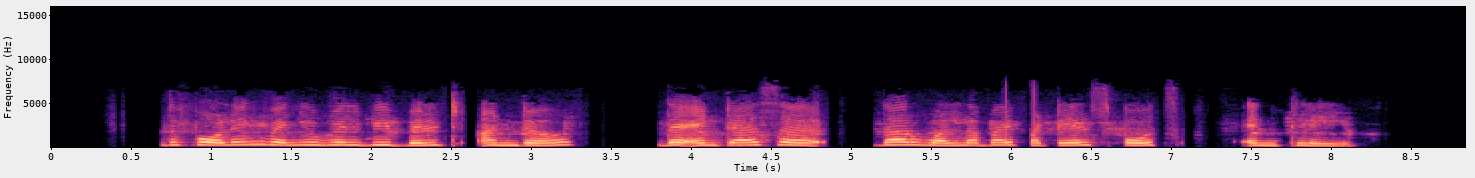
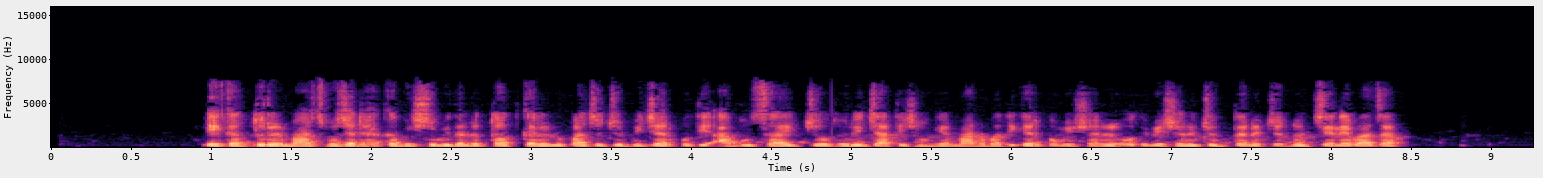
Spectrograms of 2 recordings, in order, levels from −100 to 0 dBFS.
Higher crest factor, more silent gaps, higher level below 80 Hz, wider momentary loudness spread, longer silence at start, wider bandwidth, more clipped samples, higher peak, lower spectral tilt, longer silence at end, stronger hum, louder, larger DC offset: about the same, 16 dB vs 18 dB; first, 2.59-2.64 s, 3.36-3.78 s, 4.99-5.13 s, 7.23-7.27 s vs none; second, -70 dBFS vs -58 dBFS; about the same, 8 LU vs 6 LU; second, 0.7 s vs 0.95 s; about the same, 7 kHz vs 7.6 kHz; neither; about the same, -2 dBFS vs 0 dBFS; second, -6 dB/octave vs -7.5 dB/octave; second, 0.7 s vs 0.85 s; neither; about the same, -18 LUFS vs -18 LUFS; neither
